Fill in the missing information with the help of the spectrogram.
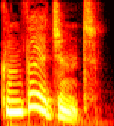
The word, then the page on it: convergent: British English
